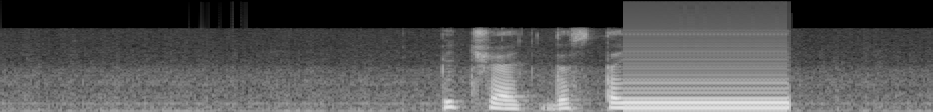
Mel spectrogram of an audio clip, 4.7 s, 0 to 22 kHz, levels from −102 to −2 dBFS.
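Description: From 0.95 to 1.24 s, processor overload crackle: roughly ten buffers of a few milliseconds each missed their deadlines, leaving silent gaps heard as gritty crackle. From 3.12 to 3.94 s, a system hang loop repeats one 20 ms segment dozens of times, giving a steady 50 Hz buzz while roughly 0.7 s of speech is lost.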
